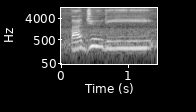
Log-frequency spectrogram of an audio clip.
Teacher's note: جیم ساکن کلکلا کریں، را کو باریک پڑھیں اور را کو ایک الف کی مقدار میں کھینچ کر پڑھیں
